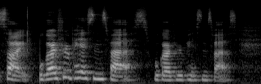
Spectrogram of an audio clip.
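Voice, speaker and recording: A woman at a fairly high pitch and a very fast pace, with noticeable background noise. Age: 20s. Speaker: YouTuber. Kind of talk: casual chat.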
